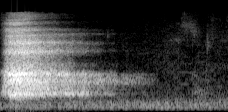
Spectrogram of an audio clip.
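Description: A woman breathing out in one long audible sigh, starting suddenly and fading away over about a second and a half.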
